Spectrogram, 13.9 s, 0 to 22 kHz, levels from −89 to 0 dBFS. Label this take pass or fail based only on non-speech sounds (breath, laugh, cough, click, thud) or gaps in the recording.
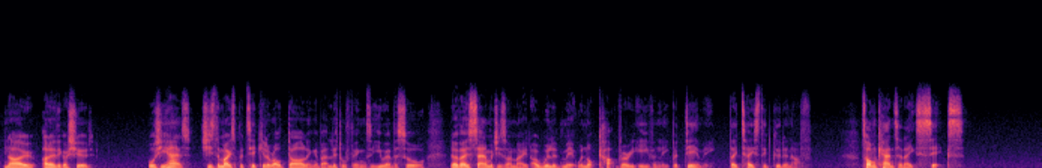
pass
